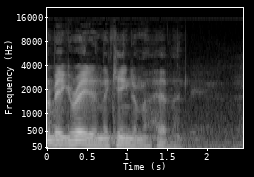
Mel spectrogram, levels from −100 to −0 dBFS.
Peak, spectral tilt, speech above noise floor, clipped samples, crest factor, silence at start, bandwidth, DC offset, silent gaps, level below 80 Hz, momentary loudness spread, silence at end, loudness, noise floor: -16 dBFS; -6 dB/octave; 26 dB; under 0.1%; 18 dB; 0 s; 16 kHz; under 0.1%; none; -62 dBFS; 18 LU; 0.55 s; -34 LUFS; -60 dBFS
